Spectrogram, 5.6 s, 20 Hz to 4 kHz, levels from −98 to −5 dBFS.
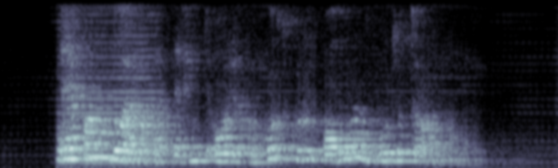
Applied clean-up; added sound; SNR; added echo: neural separator model SepFormer DNS4.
